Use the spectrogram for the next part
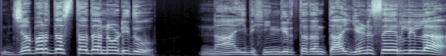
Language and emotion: Kannada, surprised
